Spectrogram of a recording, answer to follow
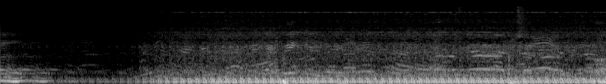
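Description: A small engine runs steadily with a fast, even putter. It fades up about a second and a half in and then holds level, under faint distant voices.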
